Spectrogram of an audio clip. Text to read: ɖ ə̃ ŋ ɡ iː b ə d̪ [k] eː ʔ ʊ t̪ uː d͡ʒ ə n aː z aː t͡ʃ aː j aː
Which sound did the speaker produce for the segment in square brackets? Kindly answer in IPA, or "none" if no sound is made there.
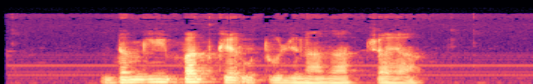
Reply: k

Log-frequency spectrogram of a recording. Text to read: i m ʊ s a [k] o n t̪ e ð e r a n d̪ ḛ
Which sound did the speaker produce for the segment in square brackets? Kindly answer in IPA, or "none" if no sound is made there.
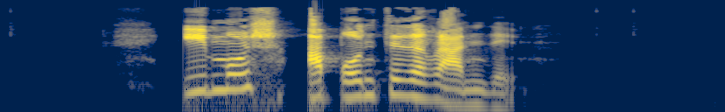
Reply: p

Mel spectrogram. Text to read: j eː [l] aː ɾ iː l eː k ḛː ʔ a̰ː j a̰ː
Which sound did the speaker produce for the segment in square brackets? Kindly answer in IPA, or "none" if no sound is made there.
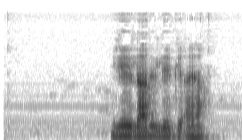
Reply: l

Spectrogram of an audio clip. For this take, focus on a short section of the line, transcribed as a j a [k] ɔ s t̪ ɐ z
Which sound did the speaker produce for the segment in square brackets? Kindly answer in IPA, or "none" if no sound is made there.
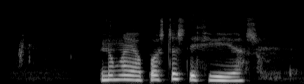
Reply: p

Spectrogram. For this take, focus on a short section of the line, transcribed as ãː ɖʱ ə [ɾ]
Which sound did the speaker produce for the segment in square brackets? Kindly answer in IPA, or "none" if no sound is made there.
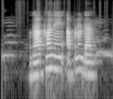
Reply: ɾ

